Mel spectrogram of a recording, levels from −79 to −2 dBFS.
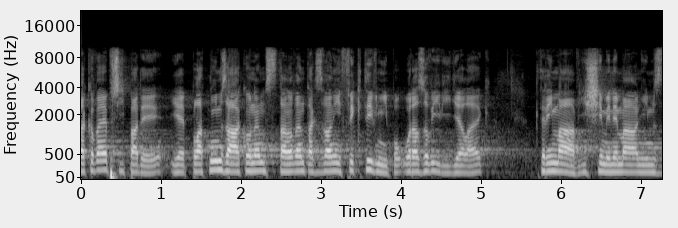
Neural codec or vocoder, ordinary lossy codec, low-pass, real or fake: none; MP3, 96 kbps; 9.9 kHz; real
